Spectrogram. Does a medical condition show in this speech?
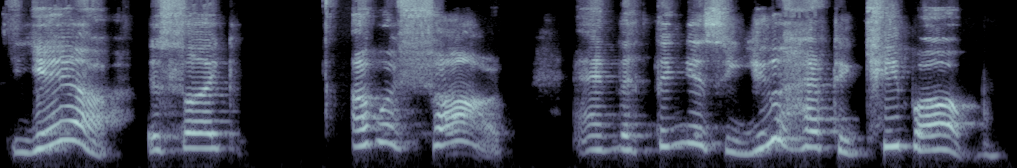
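Yes: hemorrhagic stroke; trouble putting thoughts into language, brain works faster than tongue, hard getting words out quickly.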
